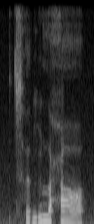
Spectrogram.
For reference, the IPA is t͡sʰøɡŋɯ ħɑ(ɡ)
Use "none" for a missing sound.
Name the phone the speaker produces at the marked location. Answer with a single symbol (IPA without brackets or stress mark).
none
